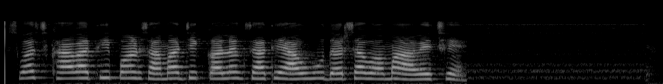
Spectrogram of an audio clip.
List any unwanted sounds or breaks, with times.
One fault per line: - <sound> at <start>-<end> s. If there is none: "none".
none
